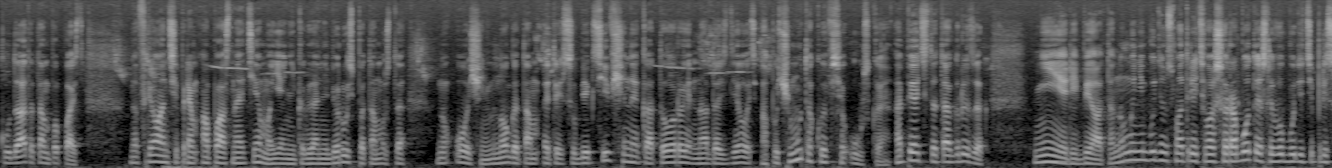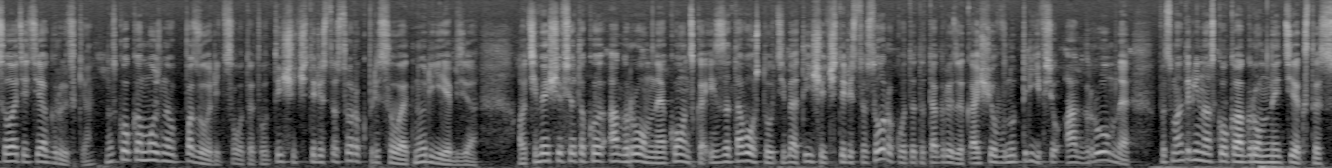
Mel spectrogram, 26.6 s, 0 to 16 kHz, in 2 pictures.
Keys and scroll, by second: 12.0 super+\, 17.2 super+\, 25.1 super+\.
